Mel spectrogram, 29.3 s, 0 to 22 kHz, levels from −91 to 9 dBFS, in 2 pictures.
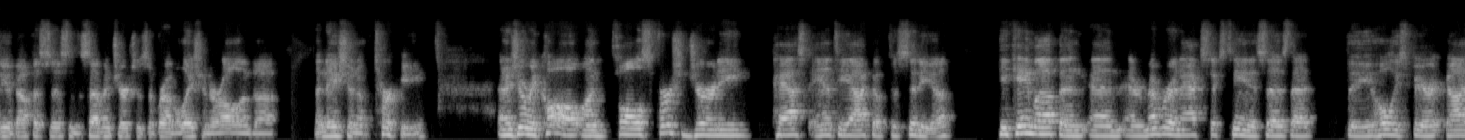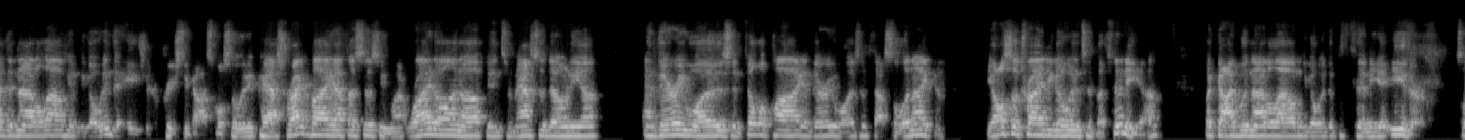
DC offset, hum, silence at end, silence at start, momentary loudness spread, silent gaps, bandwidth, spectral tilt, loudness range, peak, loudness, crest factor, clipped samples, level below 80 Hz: under 0.1%; none; 0 s; 0 s; 10 LU; 9.76-9.97 s, 20.87-21.07 s, 24.25-24.51 s; 11.5 kHz; -6 dB/octave; 3 LU; -6 dBFS; -22 LUFS; 16 dB; under 0.1%; -64 dBFS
